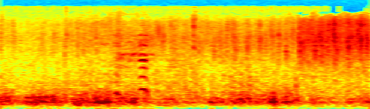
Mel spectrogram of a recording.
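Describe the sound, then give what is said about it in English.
Steady torrential rain pours and patters against a window, a dense continuous wash with low rumbling beneath, suggesting a storm outside. No voices are heard. “A solemn-faced Lisa stares out of a rain-lashed window.”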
